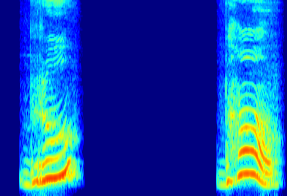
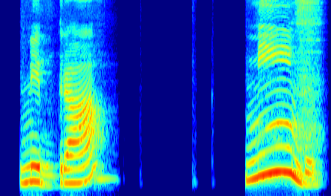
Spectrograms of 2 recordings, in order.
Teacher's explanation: निद्रा, नींद, यहाँ भी बिना नासिक ध्वनि के अनुनासिकीकरण हो रहा है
